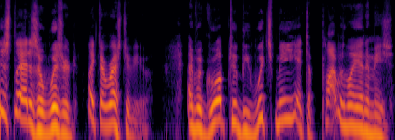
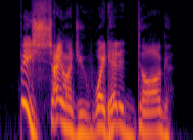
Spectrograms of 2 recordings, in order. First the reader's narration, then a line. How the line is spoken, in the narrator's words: answered Din John fiercely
